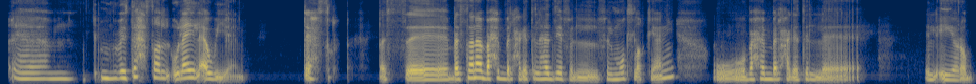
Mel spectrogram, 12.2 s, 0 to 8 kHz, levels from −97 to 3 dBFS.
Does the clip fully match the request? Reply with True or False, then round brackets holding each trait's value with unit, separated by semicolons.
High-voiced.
True (205 Hz)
